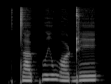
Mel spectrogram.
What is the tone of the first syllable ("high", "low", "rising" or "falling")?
low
